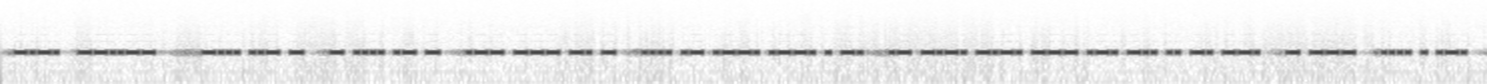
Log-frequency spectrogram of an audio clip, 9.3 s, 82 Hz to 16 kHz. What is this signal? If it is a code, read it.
Morse code, heard as a keyed tone, about 46 wpm, 600 Hz. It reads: C , BUT THAT WONT HAPPEN ACCORDING TO HER
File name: archived / CRSnet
